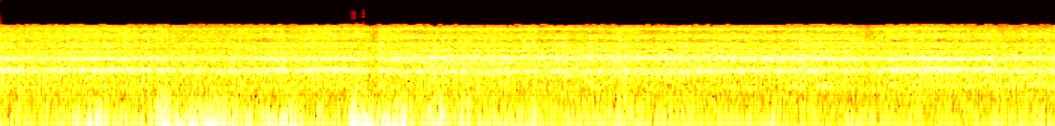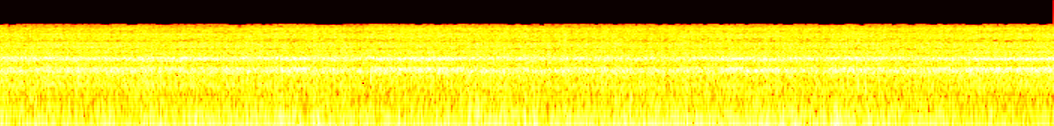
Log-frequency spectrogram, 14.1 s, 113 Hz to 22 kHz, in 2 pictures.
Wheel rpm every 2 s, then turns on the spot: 160, 160, 160, 170, 160, 160, 160.
none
